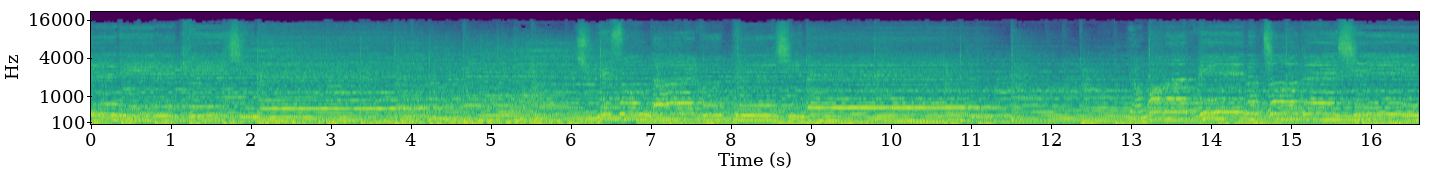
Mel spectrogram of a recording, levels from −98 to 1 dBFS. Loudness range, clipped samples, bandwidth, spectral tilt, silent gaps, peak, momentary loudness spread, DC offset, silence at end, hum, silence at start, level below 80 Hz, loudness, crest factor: 2 LU; under 0.1%; 16 kHz; -6 dB/octave; none; 0 dBFS; 3 LU; under 0.1%; 0 s; none; 0 s; -20 dBFS; -12 LUFS; 10 dB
